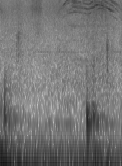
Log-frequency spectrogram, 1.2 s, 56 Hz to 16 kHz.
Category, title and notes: Sound effects > Objects / House appliances
knife and metal beam vibrations clicks dings and sfx-063
Beam, FX, Vibration, Perc, ting, Trippy, Klang, Clang, ding, Wobble, SFX, Foley, Vibrate, Metal, metallic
